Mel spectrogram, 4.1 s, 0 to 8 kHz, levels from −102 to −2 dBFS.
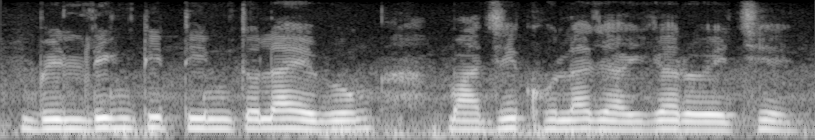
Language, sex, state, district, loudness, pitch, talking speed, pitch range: Bengali, male, West Bengal, Alipurduar, -14 LUFS, 155 Hz, 105 wpm, 145-160 Hz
